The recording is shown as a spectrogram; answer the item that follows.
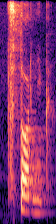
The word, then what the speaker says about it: вторник: Tenemos V y T, pero como la T es sorda, la V no se puede pronunciar sonora, tiene que hacerse sorda. Su pareja es la F, entonces вторник, вторник.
